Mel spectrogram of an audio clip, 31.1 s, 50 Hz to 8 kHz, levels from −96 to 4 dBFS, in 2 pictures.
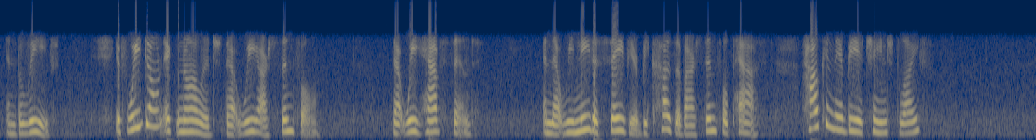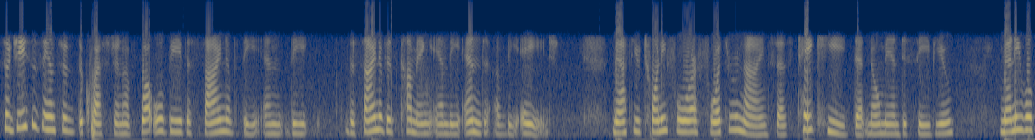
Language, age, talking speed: English, 50-69, 140 wpm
